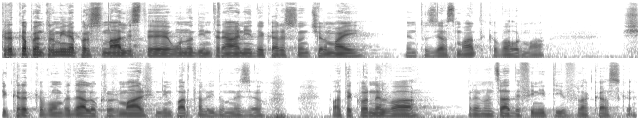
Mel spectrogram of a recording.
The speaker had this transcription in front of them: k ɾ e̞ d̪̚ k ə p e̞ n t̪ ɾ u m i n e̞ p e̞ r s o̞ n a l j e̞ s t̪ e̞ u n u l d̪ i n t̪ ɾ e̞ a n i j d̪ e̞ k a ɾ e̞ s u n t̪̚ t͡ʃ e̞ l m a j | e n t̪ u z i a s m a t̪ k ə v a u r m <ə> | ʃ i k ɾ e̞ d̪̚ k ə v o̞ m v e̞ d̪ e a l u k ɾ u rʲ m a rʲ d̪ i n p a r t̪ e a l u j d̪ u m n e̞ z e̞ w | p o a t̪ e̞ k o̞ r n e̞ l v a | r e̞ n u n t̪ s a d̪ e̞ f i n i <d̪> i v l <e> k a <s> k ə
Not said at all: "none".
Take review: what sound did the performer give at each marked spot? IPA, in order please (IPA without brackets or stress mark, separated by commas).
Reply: a, t̪, a, s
